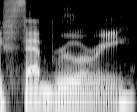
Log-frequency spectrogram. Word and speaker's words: February: Well, technically, it's supposed to be February with that first R sound. But honestly, even a lot of Americans drop it and say February because it's just easier to pronounce.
